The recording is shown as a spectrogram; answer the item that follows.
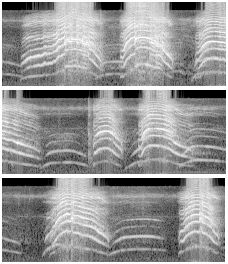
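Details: Cat fight at full pitch: a series of loud hissing screams and piercing yowls, each about a second long, separated by short quiet gaps and lower moaning wails.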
